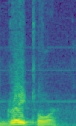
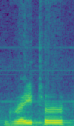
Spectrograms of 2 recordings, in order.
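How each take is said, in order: First: The last syllable has an 'or' sound. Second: The last syllable has a plain 'er' sound. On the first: "I spell it O R, and I pronounce it differently. I say greater" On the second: "instead of spelling greater"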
